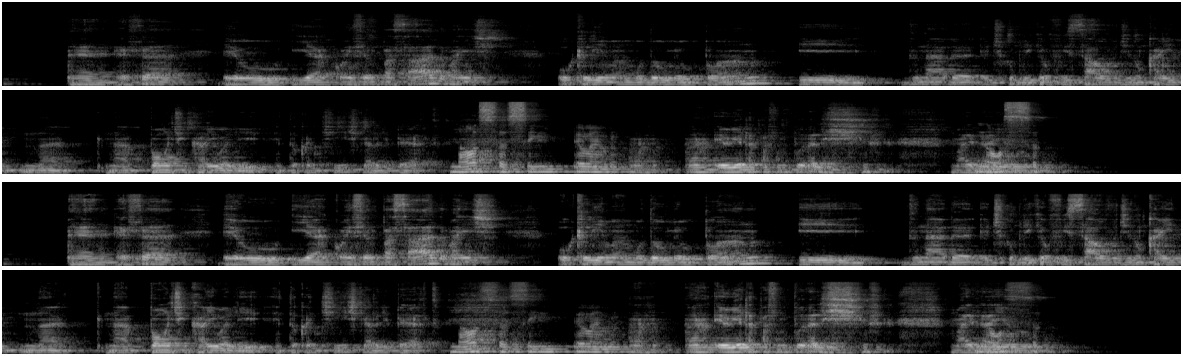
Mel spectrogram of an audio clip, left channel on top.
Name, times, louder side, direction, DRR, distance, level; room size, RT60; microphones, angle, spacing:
voice 1, 0.6-7.6 8.0-8.6 9.0-12.5 12.8-16.8 18.0-22.2, right 2 dB, 80° right, 3 dB, 4.0 m, -30 dB
voice 2, 16.3-18.0 21.5-22.2, left 1 dB, 70° left, 7 dB, 4.5 m, -28 dB
26.0 x 23.5 x 8.5 m, 0.81 s
head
